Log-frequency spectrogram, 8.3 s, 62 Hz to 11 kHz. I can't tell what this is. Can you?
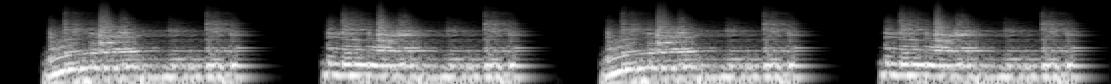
Pitching industrial bass loop (115bpm)
Loop made by putting a resonator with pitch automation and lots of other processing on the chopped up sound of dropping a pencil in a grand piano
